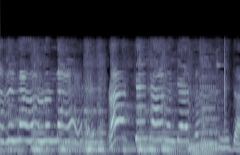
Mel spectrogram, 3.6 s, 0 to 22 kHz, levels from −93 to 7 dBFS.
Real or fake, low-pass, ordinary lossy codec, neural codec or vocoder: real; none; none; none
